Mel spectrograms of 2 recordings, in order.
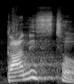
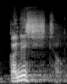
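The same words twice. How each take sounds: First: "कानिष्ठ" with long first aa, pitched up; mispronunciation demo. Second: "कनिष्ठ" with short first a and clear sh; correct pronunciation. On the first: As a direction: stretch the first vowel of "कानिष्ठ" to kaa. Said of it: "ये भी गलत है". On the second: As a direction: keep the ka of "कनिष्ठ" short, then sh-tha. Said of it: "ये सही है". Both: Shown as a demonstration.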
